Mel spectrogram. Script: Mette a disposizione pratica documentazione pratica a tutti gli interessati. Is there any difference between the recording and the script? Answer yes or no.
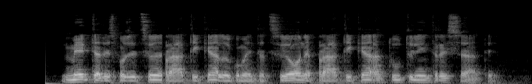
no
